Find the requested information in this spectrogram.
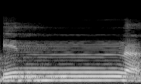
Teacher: ada nun musyaddada, nunnya ditahan dengung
